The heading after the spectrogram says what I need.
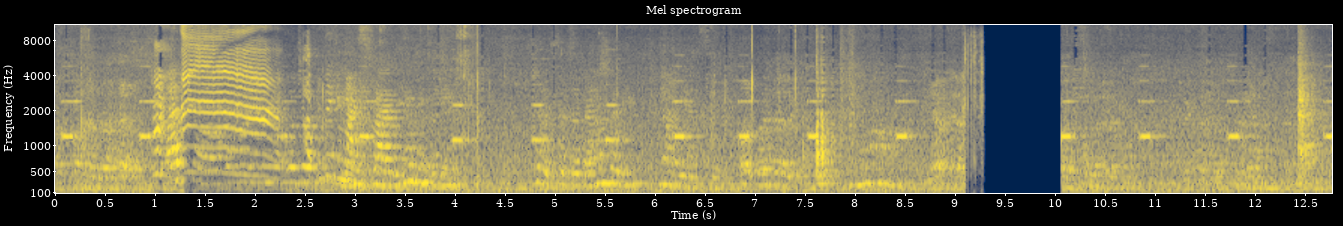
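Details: Newborn baby girl one minute after birth: loud high-pitched wailing first cry, then softer whimpering amid room noise and voices; a normal newborn cry.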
